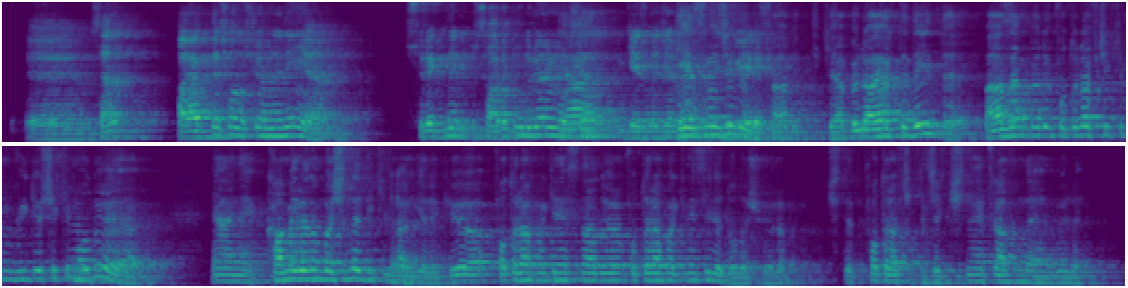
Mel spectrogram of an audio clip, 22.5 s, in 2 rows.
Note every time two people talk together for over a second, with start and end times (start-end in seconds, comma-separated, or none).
6.7-7.9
